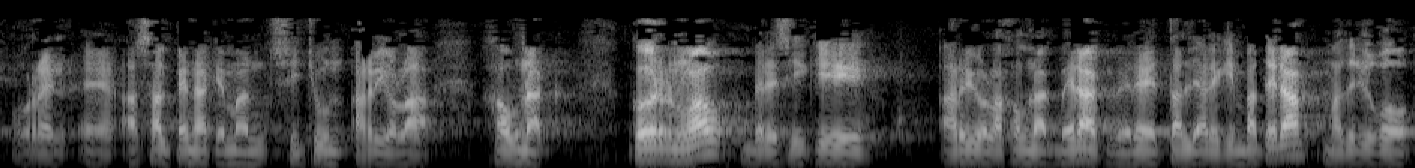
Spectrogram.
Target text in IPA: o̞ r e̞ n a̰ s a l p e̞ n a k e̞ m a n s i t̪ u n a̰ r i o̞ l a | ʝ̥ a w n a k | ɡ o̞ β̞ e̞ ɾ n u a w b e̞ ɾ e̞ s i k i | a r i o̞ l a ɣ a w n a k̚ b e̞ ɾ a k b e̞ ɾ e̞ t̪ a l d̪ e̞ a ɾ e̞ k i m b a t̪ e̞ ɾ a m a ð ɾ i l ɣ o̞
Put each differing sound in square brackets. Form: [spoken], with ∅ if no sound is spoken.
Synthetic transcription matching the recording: o̞ r e̞ n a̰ s a l p e̞ n a k e̞ m a n s i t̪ u n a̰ r i o̞ l a | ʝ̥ a w n a k | ɡ o̞ β̞ e̞ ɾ n u a w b e̞ ɾ e̞ s i k i | a r i o̞ l a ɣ a w n a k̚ b e̞ ɾ a k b e̞ ɾ e̞ t̪ a l d̪ e̞ a ɾ e̞ k i m b a t̪ e̞ ɾ a m a ð ɾ i l ɣ o̞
